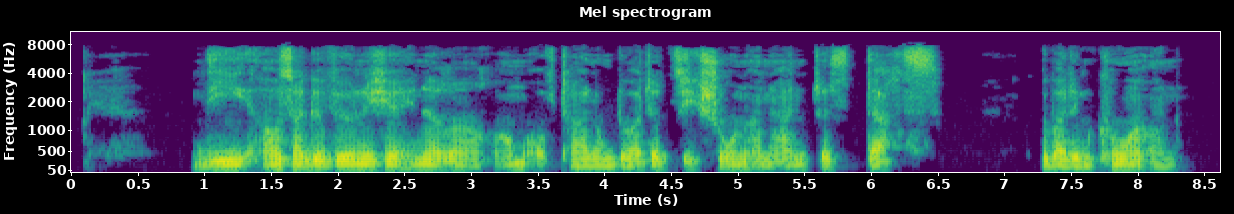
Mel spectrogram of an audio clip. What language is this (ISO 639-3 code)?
deu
